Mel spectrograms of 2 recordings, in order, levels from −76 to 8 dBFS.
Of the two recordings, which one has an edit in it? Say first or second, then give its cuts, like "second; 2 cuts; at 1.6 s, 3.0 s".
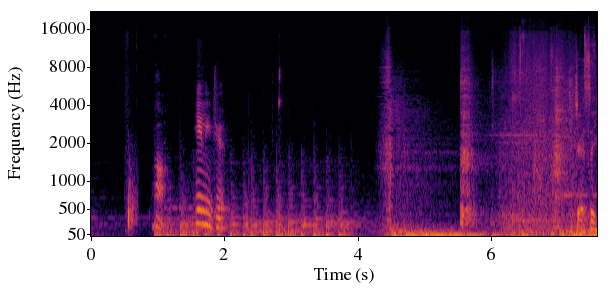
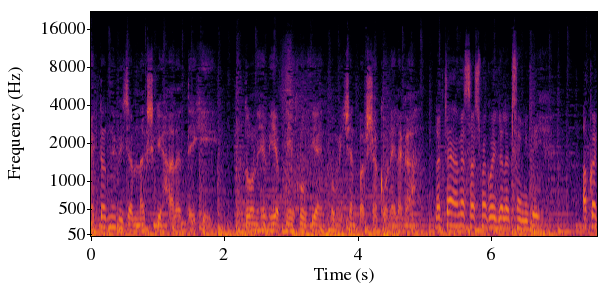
first; 2 cuts; at 1.2 s, 2.4 s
